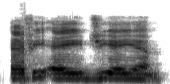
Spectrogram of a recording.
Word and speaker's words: Feagan: And I was able to figure out, took me 6 months, but that the Fagan family looks like Reagan, but spelled with an F instead of an R, Feagan.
